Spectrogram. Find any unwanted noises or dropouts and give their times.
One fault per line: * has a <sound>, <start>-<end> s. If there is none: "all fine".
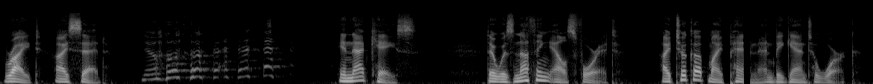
* has a laugh, 1.4-3.0 s
* has a dropout, 7.4-7.5 s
